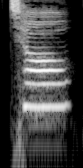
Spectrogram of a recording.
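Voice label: "qiao", Mandarin Chinese, first tone; pinyin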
